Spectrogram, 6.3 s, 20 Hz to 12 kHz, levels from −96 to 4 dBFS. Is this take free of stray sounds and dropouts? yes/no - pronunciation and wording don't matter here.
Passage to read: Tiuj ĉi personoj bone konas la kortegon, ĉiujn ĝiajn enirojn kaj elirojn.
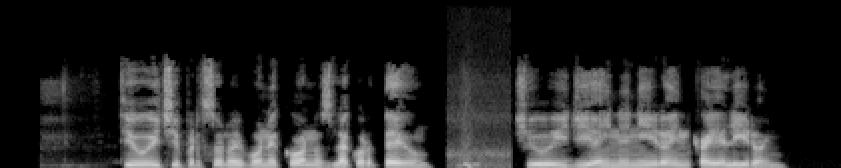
no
